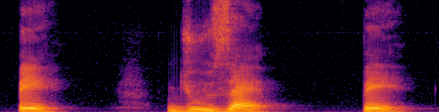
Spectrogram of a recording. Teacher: the secret is to do a short pause, we stop in the word. Therefore we say: Giuseppe Giuseppe. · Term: double P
